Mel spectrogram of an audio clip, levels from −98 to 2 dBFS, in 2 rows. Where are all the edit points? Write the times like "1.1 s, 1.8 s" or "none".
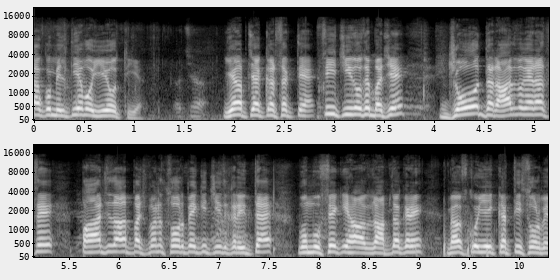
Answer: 2.9 s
